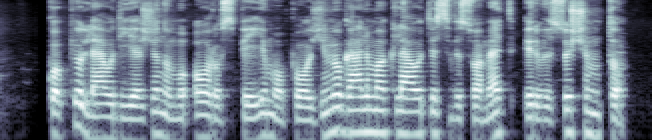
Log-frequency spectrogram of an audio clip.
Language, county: Lithuanian, Marijampolė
